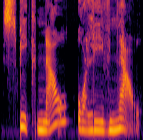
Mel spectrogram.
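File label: Hello, Khajiit female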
